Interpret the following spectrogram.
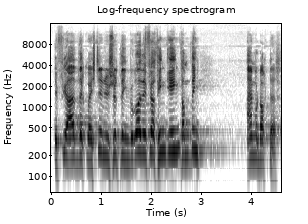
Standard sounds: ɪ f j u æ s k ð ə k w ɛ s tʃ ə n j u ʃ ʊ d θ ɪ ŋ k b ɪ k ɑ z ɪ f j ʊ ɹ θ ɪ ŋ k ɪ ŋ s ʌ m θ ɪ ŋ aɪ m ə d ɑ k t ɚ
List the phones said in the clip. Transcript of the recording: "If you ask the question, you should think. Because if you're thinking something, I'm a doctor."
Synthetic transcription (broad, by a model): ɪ f j u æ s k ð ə k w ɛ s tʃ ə n j u ʃ ʊ d t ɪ ŋ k b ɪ k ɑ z ɪ f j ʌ ɹ t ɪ ŋ k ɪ ŋ s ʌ m t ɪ ŋ aɪ m ə d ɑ k t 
